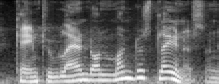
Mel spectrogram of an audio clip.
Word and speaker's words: Mundus Planus: it's pronounced Mundus Planus, actually.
